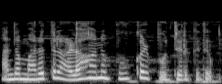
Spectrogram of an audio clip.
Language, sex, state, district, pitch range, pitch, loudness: Tamil, female, Tamil Nadu, Kanyakumari, 235-290 Hz, 260 Hz, -14 LUFS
